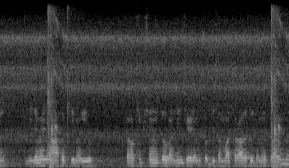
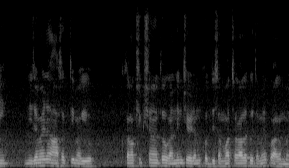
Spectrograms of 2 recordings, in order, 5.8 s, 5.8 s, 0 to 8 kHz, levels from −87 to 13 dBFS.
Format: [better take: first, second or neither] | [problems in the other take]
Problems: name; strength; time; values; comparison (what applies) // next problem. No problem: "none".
second | background sound (Fire); 11 dB below the speech // room echo; dies away in 1.2 s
